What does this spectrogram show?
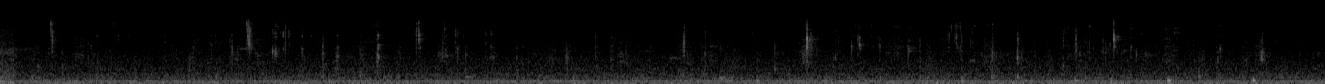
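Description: Close-miked chewing of food that includes a carrot stick, with many soft, irregular mouth clicks and small crunches. A low steady hum sits underneath.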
